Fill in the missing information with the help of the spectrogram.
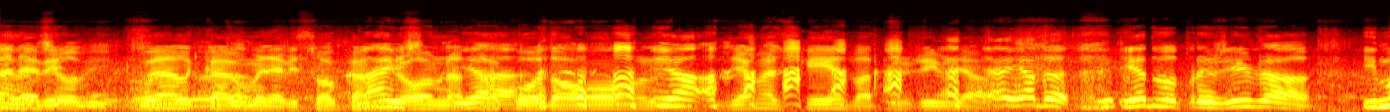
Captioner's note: laughs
